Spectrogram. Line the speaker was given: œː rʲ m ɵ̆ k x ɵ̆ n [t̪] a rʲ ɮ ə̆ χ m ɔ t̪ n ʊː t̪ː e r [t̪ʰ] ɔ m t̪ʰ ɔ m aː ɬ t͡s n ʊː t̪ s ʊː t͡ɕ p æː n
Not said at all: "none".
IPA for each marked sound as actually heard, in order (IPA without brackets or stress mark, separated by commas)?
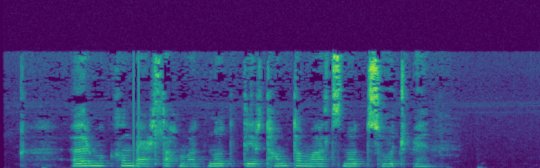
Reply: t̪, t̪ʰ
